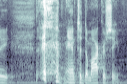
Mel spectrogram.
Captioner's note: coughing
